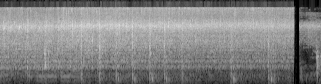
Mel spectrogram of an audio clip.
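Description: Rice sizzles and fries in hot oil in a pan, a steady bright crackle with soft rhythmic stirring scrapes, loud and close, cutting off abruptly near the end.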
